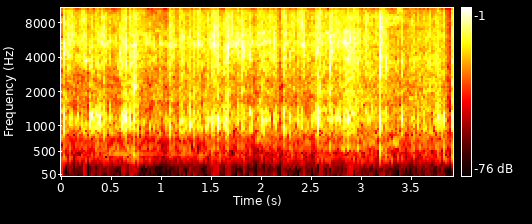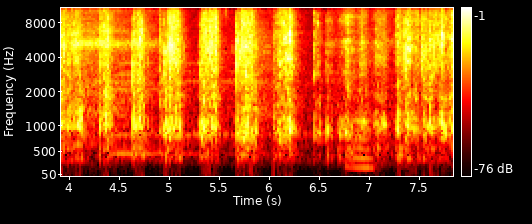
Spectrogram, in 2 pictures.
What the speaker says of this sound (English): So I'm going to mix that in.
